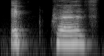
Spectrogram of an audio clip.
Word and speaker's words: ekphrastic: And Amanda is a poet herself and writes, how do I pronounce it, Amanda? ekphrastic.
